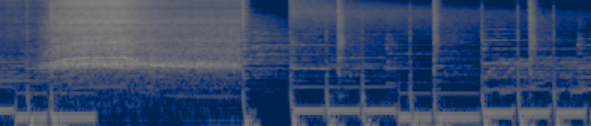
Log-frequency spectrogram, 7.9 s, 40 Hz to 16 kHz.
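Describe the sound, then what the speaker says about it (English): A hair dryer blows hot air onto a 3M adhesive sticker for a helmet chin mount, a steady close whooshing whir that is cut off and restarts several times in short bursts. "You need any heat gun or a hair dryer."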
